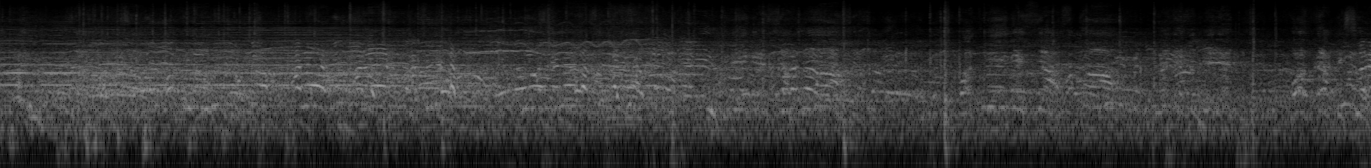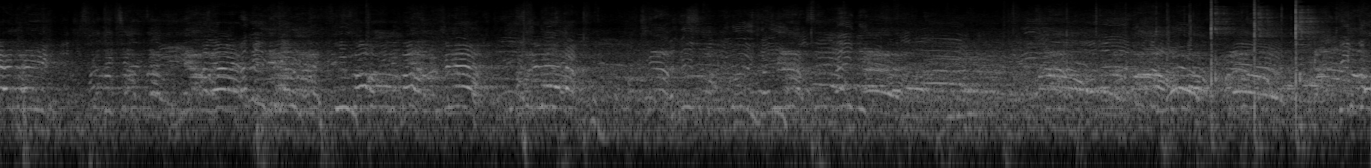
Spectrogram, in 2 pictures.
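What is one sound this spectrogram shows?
A crowd shouts and cheers in a large hall.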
